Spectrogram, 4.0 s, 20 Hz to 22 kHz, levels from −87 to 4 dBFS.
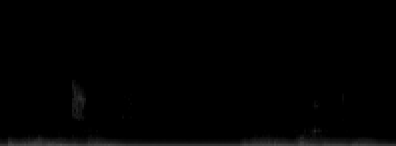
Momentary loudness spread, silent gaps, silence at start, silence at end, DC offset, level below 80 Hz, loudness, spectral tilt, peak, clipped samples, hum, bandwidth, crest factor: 4 LU; none; 0 s; 0 s; under 0.1%; -68 dBFS; -66 LUFS; -6 dB/octave; -52 dBFS; under 0.1%; 60 Hz at -65 dBFS; 16.5 kHz; 12 dB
